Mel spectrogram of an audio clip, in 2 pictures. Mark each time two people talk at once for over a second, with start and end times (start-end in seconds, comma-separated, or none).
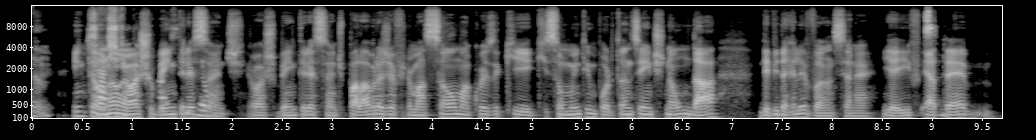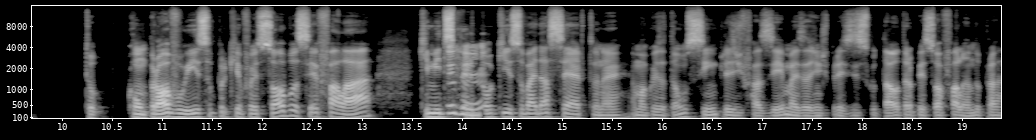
0.5-1.8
